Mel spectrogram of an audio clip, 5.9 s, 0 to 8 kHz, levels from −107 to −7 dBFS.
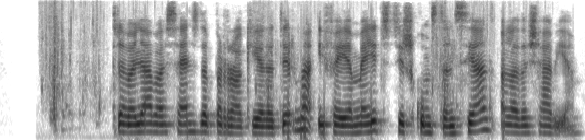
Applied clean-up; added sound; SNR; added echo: neural mask model RNNoise.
